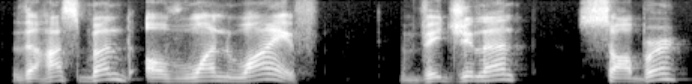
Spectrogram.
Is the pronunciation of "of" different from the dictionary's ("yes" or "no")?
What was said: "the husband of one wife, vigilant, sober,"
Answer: no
